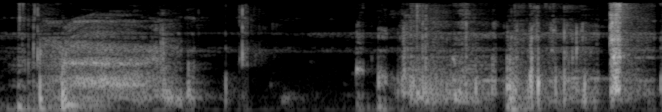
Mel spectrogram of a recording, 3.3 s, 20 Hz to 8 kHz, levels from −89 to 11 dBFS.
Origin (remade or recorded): recorded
